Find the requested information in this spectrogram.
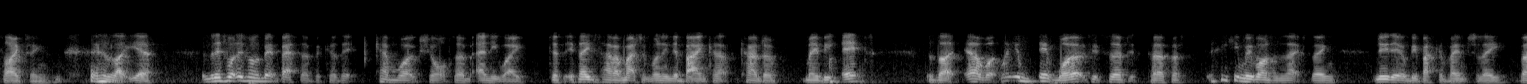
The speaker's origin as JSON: {"language": "English", "region": "England", "country": "United Kingdom", "said": "we're both English"}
